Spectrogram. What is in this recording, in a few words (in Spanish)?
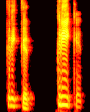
"criquet", Spanish; Vocabulario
